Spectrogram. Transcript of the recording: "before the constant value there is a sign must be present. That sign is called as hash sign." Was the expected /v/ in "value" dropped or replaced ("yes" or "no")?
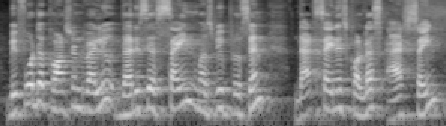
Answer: no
